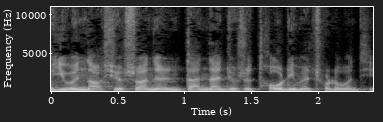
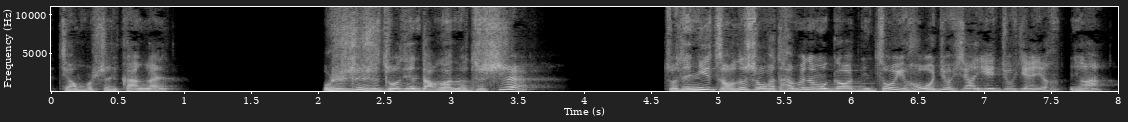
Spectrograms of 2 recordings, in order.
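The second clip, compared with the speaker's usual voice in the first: much higher, fast and thrilled; elated patient telling the pastor; delighted patient; 11 semitones higher than usual. Retold or imitated. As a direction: show off the healed arm with glee. Voices the healed patient rejoicing.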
